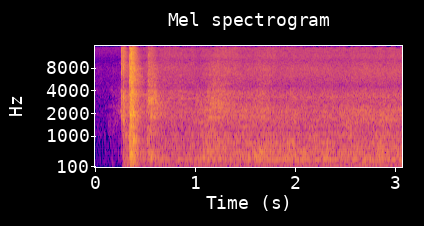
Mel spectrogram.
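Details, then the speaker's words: Kenmore 80 series direct-drive washing machine that wouldn't agitate or spin, after replacing the broken motor coupler: thud on engagement, then a smooth, steady low hum with no knocking or grinding; normal spin cycle. "I just threw it onto the spin cycle and here we go"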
